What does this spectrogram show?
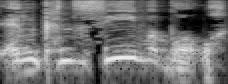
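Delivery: squeaky, high-pitched outraged exclamation; mock movie quote. Fan quoting the film to co-host, high squeal of disbelief. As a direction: stretch it out in a shrill cry of disbelief.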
